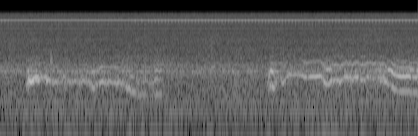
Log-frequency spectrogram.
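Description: Kittens meowing: two long meows, the first falling in pitch, the second near the end higher and wavering before it drops.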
